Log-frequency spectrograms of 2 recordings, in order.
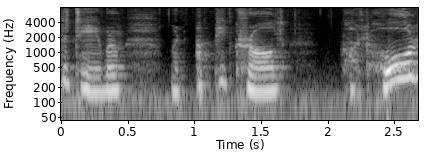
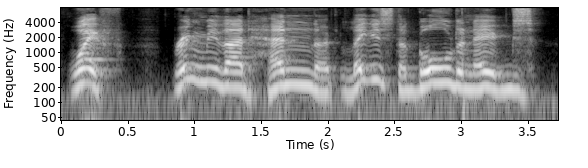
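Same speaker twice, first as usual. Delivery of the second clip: slow, heavy giant command; the ogre demanding his golden hen, slow and heavy; ogre's order; 3 dB louder than usual. A narrator's reading. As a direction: order her about like a lazy giant.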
